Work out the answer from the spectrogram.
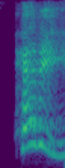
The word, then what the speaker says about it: Hedy: saying that right Edy Hedy yes that's actually quite remarkable that is how you say my name and nobody ever says it I know it's not headle because I've seen Blazing Saddles um I've heard that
